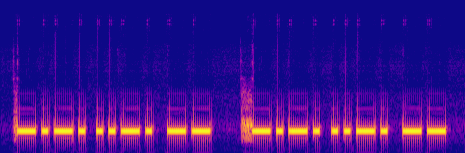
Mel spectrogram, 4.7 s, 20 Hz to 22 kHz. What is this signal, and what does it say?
Morse code, heard as a keyed tone, about 19 wpm, 600 Hz. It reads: CFM CFM
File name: attachments / uy1if 20m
